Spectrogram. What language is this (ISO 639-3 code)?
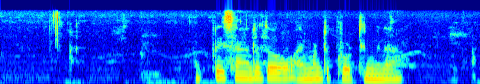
sat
